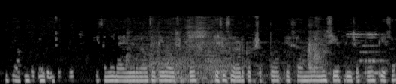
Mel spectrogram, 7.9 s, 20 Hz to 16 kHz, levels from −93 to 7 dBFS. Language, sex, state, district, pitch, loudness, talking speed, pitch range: Marathi, female, Maharashtra, Nagpur, 185 Hz, -34 LUFS, 130 wpm, 180-190 Hz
